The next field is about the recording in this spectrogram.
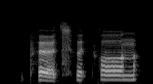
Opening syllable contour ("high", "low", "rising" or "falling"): low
